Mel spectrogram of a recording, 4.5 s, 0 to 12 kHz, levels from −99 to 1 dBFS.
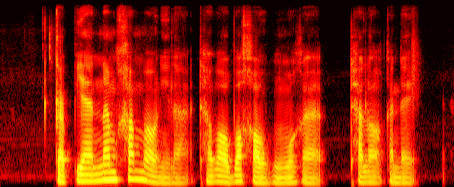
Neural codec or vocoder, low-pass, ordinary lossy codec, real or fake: none; 10.8 kHz; none; real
